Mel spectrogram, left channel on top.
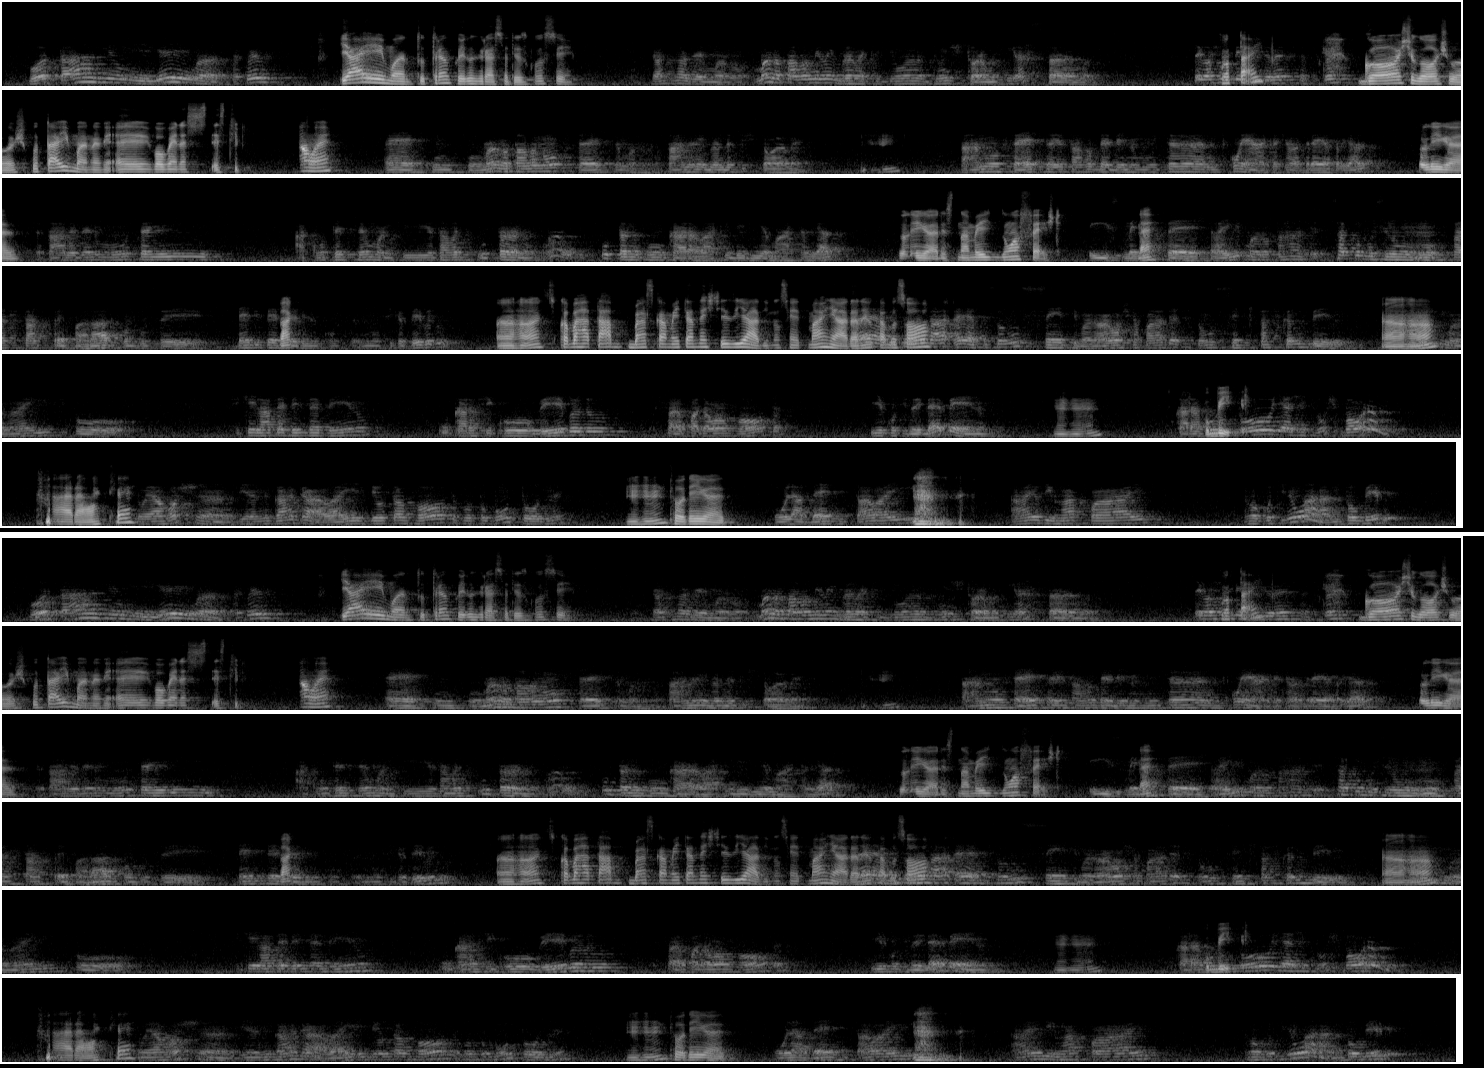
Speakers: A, on the left; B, on the left.
A: Boa tarde, meu amigo. E aí, mano? Tranquilo?
B: E aí, mano, tudo tranquilo, graças a Deus com você.
A: Graças a Deus, mano. Mano, eu tava me lembrando aqui de uma, de uma história muito engraçada, mano. Você gosta
B: Conta
A: de bebida,
B: aí. pô.
A: né? Essas coisas?
B: Gosto, gosto, gosto. Conta aí, mano, é é envolvendo esse, esse tipo. Não é?
A: É, sim, sim. Mano, eu tava numa festa, mano. Eu tava me lembrando dessa história, né?
B: Uhum.
A: Tava numa festa e eu tava bebendo muita, muito conhaque, aquela dreia, tá ligado?
B: Tô ligado,
A: Eu tava bebendo muito aí. Aconteceu, mano, que eu tava disputando. ah, Disputando com um cara lá, quem bebia mais, tá ligado?
B: tô ligado. Isso no meio de uma festa,
A: Isso, no meio
B: né?
A: da festa. Aí, mano, eu tava. eh, Sabe quando você não, não- parece que tá preparado, quando você bebe, bebe,
B: Da...
A: bebe, não, cons- não fica bêbado?
B: Aham. O cara já tá basicamente anestesiado e não sente mais nada,
A: É,
B: né? O cara
A: a pessoa
B: só.
A: já tá. É, a pessoa não sente, mano. Eu acho que a parada é essa, a pessoa não sente que tá ficando bêbado.
B: Aham.
A: Aí, mano, aí, tipo, fiquei lá bebendo, bebendo. O cara ficou bêbado, saiu pra dar uma volta e eu continuei bebendo.
B: Uhum.
A: O cara voltou
B: O bi...
A: e a gente, vamos embora.
B: Caraca.
A: Continuei arrochando, virando gargalo. Aí ele deu outra volta, voltou bom todo, né?
B: Uhum, tô ligado.
A: o olho aberto e tal. Aí,
B: <laughs>
A: aí eu digo, rapaz, eu vou continuar. Não tô bêbado,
